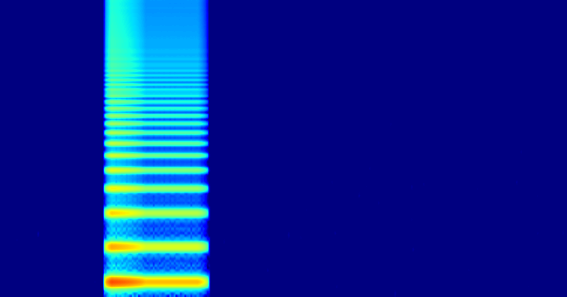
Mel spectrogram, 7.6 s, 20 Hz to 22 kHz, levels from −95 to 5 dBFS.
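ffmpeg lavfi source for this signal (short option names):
-f lavfi -i "aevalsrc='0.2*(2*lt(mod(234*t,1),0.5)-1)':d=1.4:s=44100,afade=t=in:d=0.1,afade=t=out:st=0.1:d=0.454:silence=0.251,afade=t=out:st=1.25:d=0.15"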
